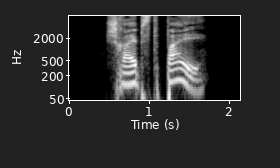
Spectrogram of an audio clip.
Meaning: second-person plural subjunctive I of zurückschreiben
- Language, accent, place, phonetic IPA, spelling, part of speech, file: German, Germany, Berlin, [ˌʃʁaɪ̯bət t͡suˈʁʏk], schreibet zurück, verb, De-schreibet zurück.ogg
